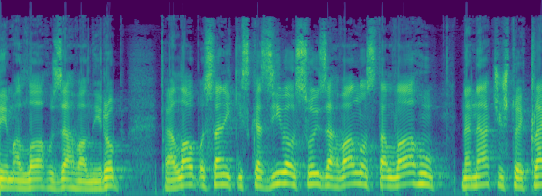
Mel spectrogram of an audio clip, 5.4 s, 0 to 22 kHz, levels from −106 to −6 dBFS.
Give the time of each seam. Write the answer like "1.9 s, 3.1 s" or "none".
4.5 s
